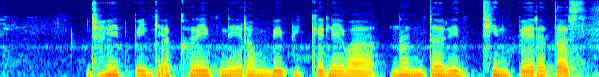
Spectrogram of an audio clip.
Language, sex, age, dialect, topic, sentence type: Marathi, male, 25-30, Northern Konkan, agriculture, statement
